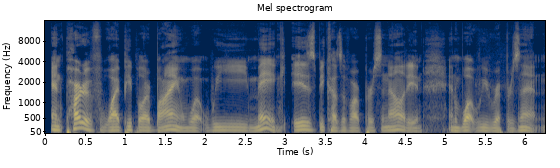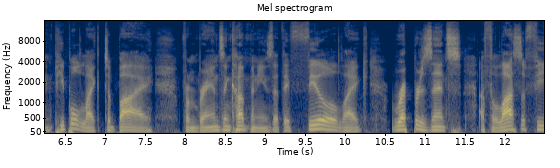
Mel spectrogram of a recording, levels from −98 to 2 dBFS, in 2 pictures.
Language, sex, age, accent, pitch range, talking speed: English, male, 20-39, American, 95-125 Hz, 175 wpm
